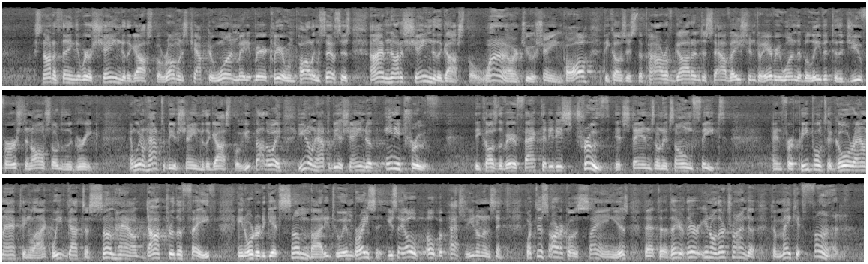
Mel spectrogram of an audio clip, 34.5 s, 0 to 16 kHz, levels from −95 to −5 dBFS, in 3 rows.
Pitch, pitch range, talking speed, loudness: 155 Hz, 135-195 Hz, 250 wpm, -20 LUFS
